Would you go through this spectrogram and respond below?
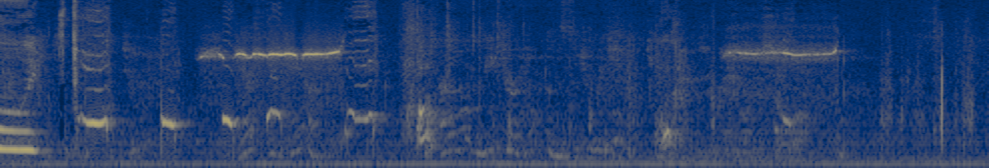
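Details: Dog reacting to high-pitched noises, giving several wavering, rising-then-falling whining cries early on while a steady shrill electronic tone sounds twice and a person talks throughout.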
